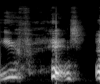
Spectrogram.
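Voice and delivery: laughing through a fond insult; calling the cat a fond name while laughing; laughing mock insult. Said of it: "I was like".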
